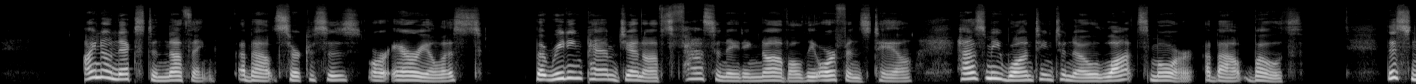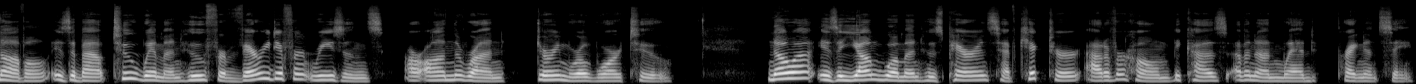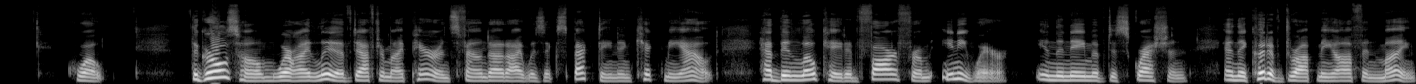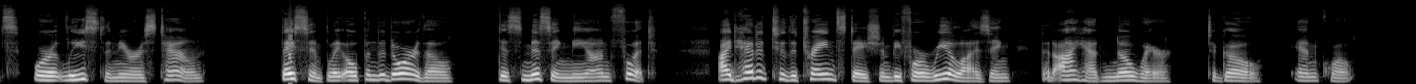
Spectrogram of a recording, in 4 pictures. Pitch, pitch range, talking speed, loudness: 190 Hz, 170-225 Hz, 145 wpm, -17 LUFS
